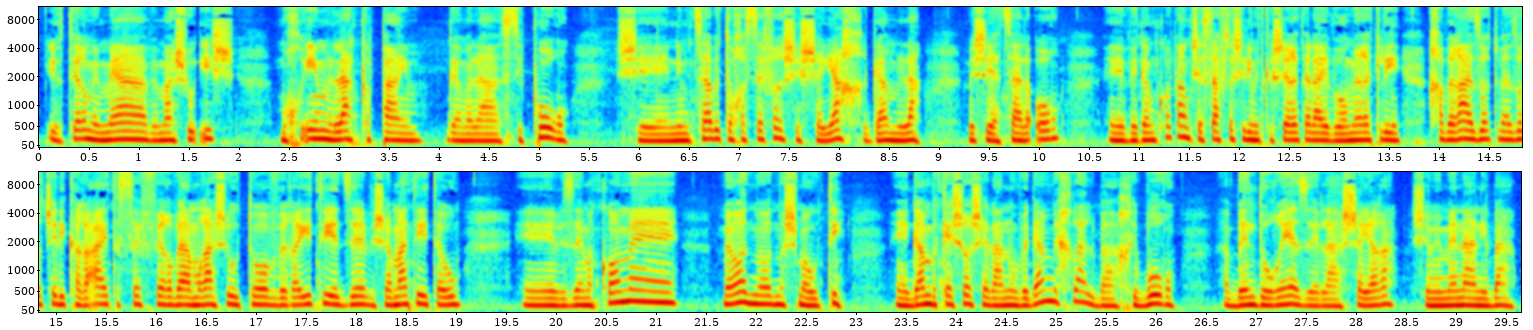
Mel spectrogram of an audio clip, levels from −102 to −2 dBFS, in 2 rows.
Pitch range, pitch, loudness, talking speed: 165-195 Hz, 180 Hz, -15 LUFS, 125 wpm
